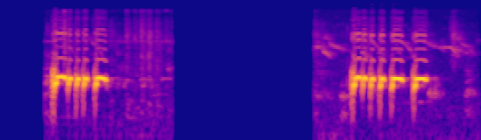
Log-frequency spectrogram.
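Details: Local zebra dove, aged five years, with a large voice, singing to entice other doves to respond. Two phrases of staccato cooing, each a run of about six short notes ending in a longer one, three seconds apart.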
